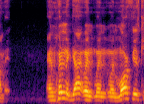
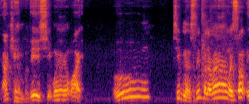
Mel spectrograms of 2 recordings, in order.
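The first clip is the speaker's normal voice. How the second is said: softer, catty wedding gossip; gossiping guest; 6 dB quieter than usual. Retold or imitated. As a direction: dish the dirt at the wedding. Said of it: "You know how they go?".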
